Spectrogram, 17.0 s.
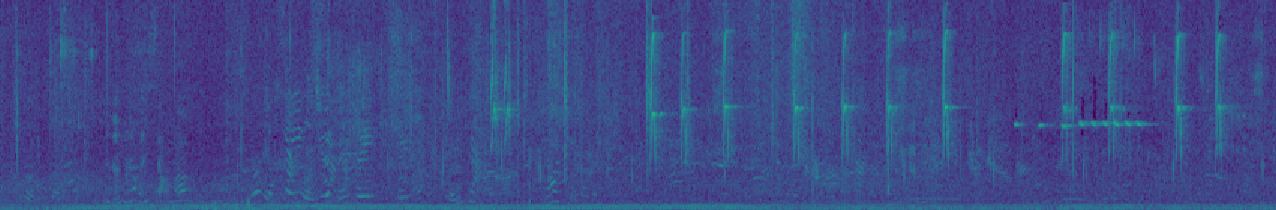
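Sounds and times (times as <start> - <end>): small songbird chirping: 8.6 - 9.9, 13.5 - 16.5.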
